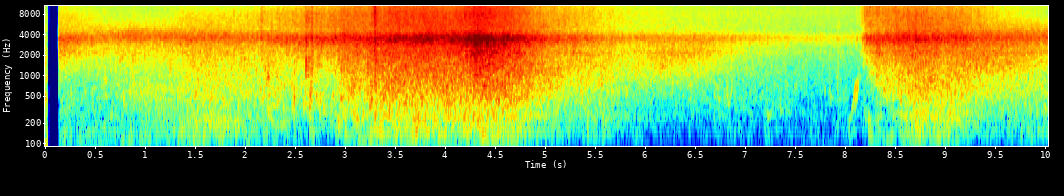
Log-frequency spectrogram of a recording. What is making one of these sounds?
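Pebbles rattle as the surf draws back.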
